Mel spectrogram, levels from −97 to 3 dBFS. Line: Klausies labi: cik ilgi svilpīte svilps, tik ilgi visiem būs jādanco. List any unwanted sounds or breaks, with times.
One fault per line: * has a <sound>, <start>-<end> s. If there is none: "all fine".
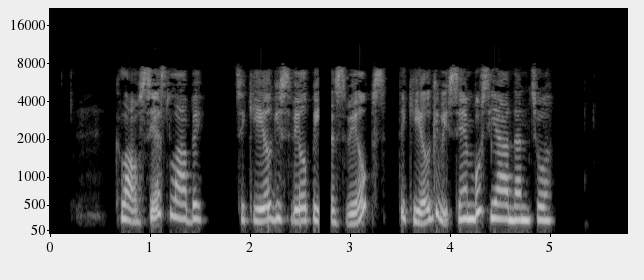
* has a dropout, 2.7-2.8 s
